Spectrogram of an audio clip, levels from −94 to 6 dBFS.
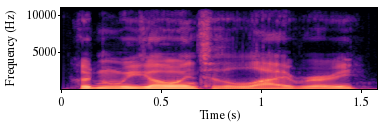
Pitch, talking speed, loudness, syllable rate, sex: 115 Hz, 225 wpm, -15 LUFS, 5.9 syllables/s, male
